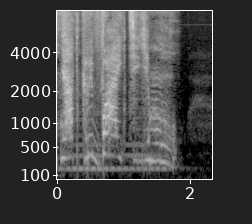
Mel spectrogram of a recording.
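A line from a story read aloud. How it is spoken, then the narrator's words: Hissing. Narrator (Russian): Сашка зашипел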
